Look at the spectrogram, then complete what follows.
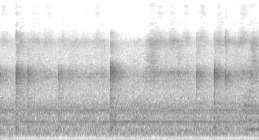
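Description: Chalk writing on a blackboard: a series of short, faint scratches and taps as the chalk strokes out a word.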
